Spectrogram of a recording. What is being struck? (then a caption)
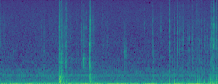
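Bar soap cut with a metal blade. A narrowing piece of solid, cream-coloured dry bar soap, held in the hand, is cut with a metal blade. Short, dry crunching snaps pop out over a steady low hum, with sharp clicks standing out near the middle and end.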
